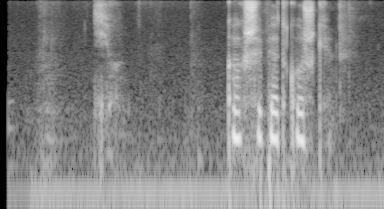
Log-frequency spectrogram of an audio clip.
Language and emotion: Russian, neutral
